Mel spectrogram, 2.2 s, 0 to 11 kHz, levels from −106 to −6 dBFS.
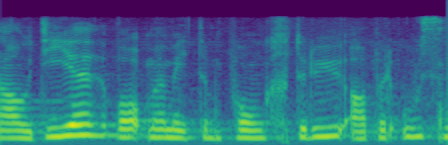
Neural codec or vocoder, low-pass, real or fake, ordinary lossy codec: none; 7.2 kHz; real; none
